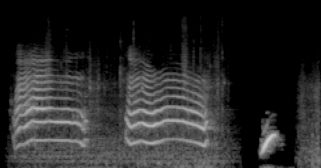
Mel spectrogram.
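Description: A cat meowing twice, each meow long and held at a fairly steady pitch, then a short upward-sliding squeak near the end.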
